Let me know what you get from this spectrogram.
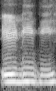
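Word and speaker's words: ADB: by letter by letter जैसे एडीबी हम बोलते हैं इसको एज एन एडीबी ए बी एडी बी पढ़ते हैं हम इसे एबड नहीं पढ़ते और प्रोनाउंस एज अ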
